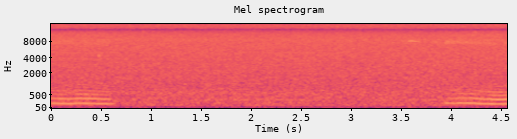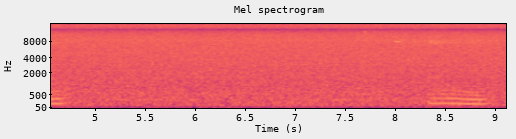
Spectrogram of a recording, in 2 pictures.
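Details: Quiet, low, humming snores about every four seconds, roughly 14 a minute, over steady room hiss, from a sleeping pet cat that snores fairly often.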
